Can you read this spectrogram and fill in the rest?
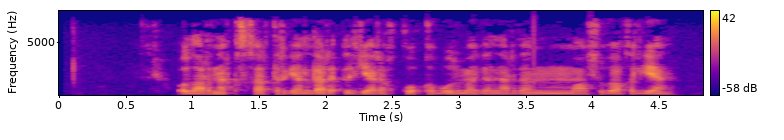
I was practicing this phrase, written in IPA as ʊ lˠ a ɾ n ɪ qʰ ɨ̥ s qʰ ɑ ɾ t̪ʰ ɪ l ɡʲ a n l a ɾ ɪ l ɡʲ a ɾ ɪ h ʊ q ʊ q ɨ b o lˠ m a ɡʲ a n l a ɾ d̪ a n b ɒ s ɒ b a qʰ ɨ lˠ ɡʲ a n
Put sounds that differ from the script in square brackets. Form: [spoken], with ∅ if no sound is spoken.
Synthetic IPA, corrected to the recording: ʊ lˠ a ɾ n ɪ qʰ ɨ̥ s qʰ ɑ ɾ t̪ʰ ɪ [ɾ] ɡʲ a n l a ɾ ɪ l ɡʲ a ɾ ɪ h ʊ q ʊ q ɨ b o lˠ m a ɡʲ a n l a ɾ d̪ a n [m] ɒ s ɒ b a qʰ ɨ lˠ ɡʲ a n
